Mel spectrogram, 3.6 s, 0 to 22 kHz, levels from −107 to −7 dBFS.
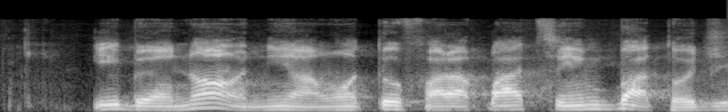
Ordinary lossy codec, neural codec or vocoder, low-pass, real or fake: none; codec, 24 kHz, 3 kbps, HILCodec; 10.8 kHz; fake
